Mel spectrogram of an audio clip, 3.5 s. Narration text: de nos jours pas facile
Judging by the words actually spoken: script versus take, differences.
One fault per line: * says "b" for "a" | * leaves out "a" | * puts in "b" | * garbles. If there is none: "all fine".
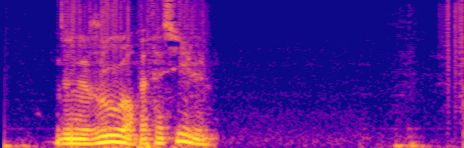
all fine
